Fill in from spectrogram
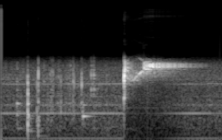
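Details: Pet male Meyer's parrot indoors, calling while its owner runs: a few soft clicks and taps, then one whistled note sweeping upward and levelling into a thin, steady high tone.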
